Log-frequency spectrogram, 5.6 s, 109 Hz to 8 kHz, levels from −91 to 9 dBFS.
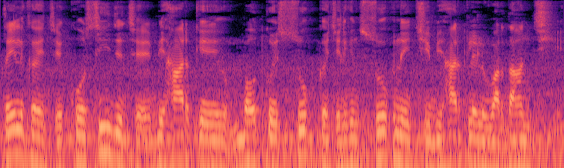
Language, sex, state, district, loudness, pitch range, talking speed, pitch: Maithili, male, Bihar, Madhepura, -14 LUFS, 110-125 Hz, 275 wpm, 120 Hz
